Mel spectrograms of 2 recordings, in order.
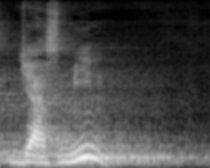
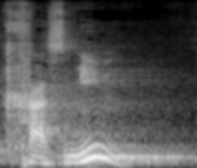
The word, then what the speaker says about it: Jazmín: Jazmín no es Yasmín, es Jazmín, la J.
